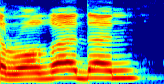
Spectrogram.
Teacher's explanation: یہاں پر الف مدہ ہو رہا ہے، جسے ہم ایک الف کے جتنا لمبا کر کے پڑھیں گے، اور غین بھی پر پڑھا جانے والا حرف ہے، غین حلق کے اوپر والے حصے سے ہم ادا کرتے ہیں، اسے ہم پڑھیں گے رغدن، را کے اوپر زبر ہے تو را پر پڑھا جائے گا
